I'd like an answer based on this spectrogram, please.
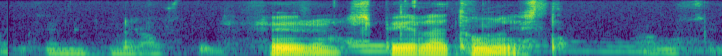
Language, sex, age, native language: Icelandic, male, 18-19, Icelandic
